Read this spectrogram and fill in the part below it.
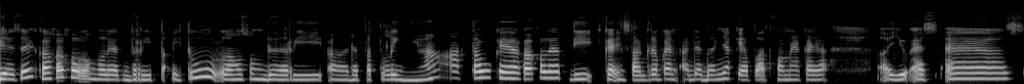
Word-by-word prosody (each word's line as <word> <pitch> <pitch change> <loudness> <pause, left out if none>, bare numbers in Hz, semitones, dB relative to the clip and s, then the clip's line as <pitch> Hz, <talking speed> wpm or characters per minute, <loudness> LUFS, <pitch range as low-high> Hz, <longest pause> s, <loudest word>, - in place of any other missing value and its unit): Biasanya 255 +7 +4
Kakak 270 +6 +6
kalau 320 - +5
ngelihat 225 -2 +1
berita 220 -1 -3
itu 205 - -4 0.3
langsung 230 +1 -1
dari, 220 -1 -1 0.3
eee, 215 -2 -3
dapet 215 +1 -4
link-nya 205 -1 -1 0.3
atau 295 +1 +3
kayak 280 -2 +5
Kakak 250 +4 +4
lihat 295 0 +3
di 240 - +1 0.4
Instagram, 205 +2 -2
kan 245 - +1
ada 235 +1 -4
banyak 260 +4 -3
ya, 215 - +2
platform-nya 220 - -3
kayak 220 +1 -1 0.8
USS, 265 +3 0
230 Hz, 140 wpm, -25 LUFS, 220-265 Hz, 0.8 s, Kakak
